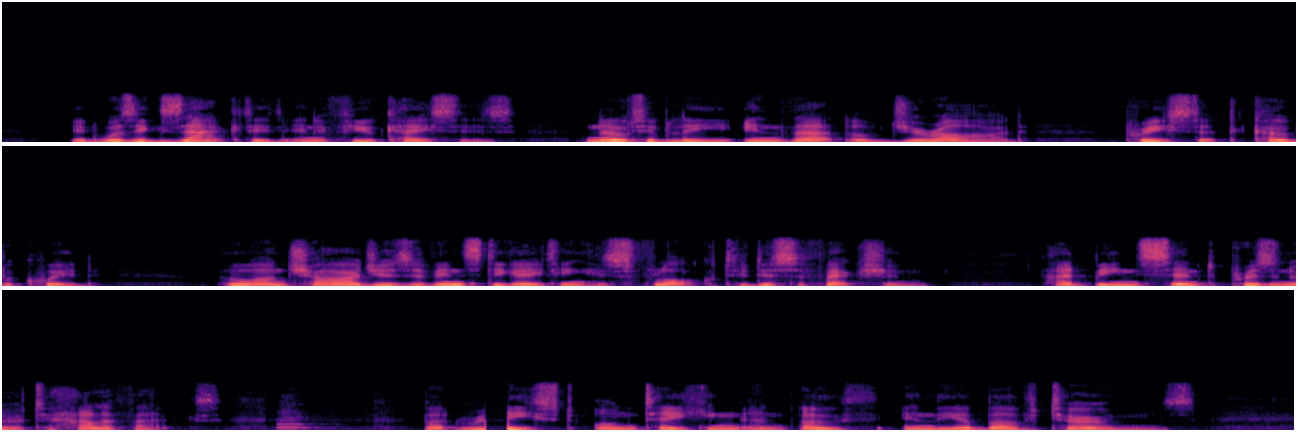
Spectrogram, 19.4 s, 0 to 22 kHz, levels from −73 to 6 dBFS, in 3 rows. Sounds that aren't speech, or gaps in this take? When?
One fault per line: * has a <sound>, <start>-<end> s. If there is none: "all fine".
* has a laugh, 14.3-14.7 s
* has a dropout, 15.4-15.5 s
